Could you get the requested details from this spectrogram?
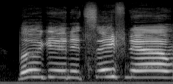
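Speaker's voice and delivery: high yell that carries. Voicing a character calling to Logan that it's safe: yelling. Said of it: "You hear Shiori yelling".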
